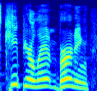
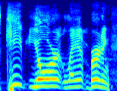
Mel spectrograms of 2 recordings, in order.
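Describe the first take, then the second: First: Said in the usual way. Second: "your" punched hard and loud, the whole line slow; loud, slow, with "your" driven home; stress on your. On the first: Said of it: "your is emphatic". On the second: Shown as a demonstration. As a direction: lean hard on "your" in "Keep your lamp burning". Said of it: "The word your is emphatic".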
